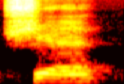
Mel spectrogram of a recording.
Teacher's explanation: Sya itu posisinya di tengah lidah dia. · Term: huruf sya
